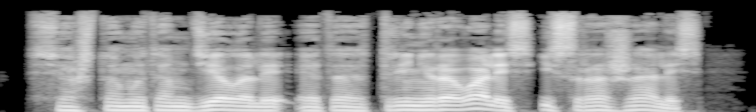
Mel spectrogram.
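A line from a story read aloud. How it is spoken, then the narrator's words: Heavy sigh. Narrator (Russian): тяжело вздохнула Эльза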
